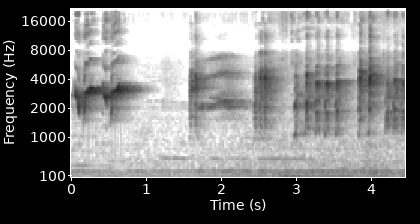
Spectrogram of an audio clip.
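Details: Common bulbul giving a short run of song: a bright whistled phrase, then a pause, then rough chattering notes and repeated fluty chirps, against a soft background hum.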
